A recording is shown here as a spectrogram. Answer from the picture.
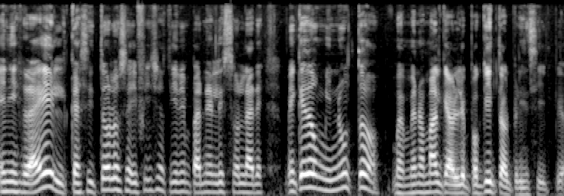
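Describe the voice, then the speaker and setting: Speaking at a very fast pace with hardly any pauses, a woman with a fairly low pitch has a dark, mellow tone and lively intonation. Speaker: TV host. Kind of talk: TV interview. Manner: animated, interrupting.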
